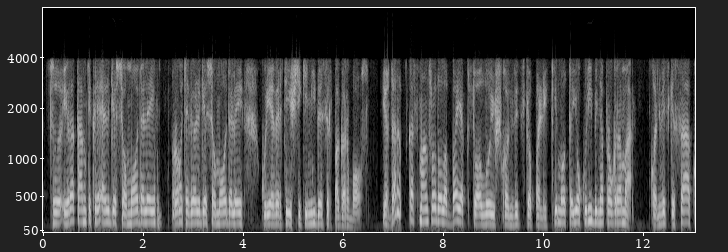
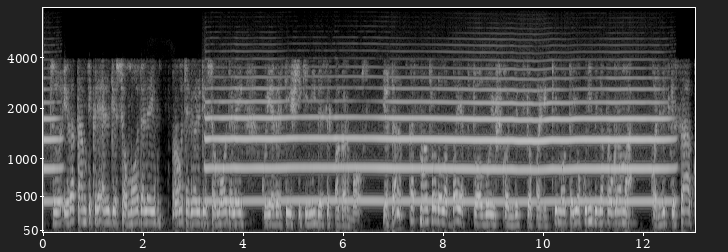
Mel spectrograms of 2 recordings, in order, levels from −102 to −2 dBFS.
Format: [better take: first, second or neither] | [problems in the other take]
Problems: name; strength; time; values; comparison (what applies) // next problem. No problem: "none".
first | background sound (Trumpet); 5 dB above the speech // room echo; dies away in 0.2 s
